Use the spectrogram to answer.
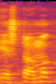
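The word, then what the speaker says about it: stomach: लेकिन जैसे स्टमक मतलब होता है पेट स्टमक। स्टमक इसके अंत में सीएच का उच्चारण क की तरह है।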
